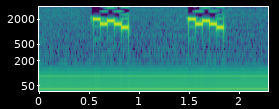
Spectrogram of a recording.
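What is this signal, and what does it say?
Five-tone selective call (ZVEI), heard as quick runs of five tones, tones of about 70 ms. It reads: 85753 85753
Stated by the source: SDR-received ZVEI five-tone selective call, code 89123.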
